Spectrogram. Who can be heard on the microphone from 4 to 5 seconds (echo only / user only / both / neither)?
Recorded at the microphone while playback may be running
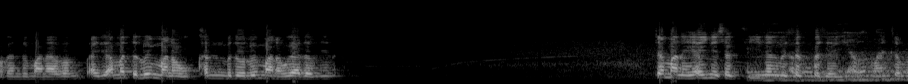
neither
